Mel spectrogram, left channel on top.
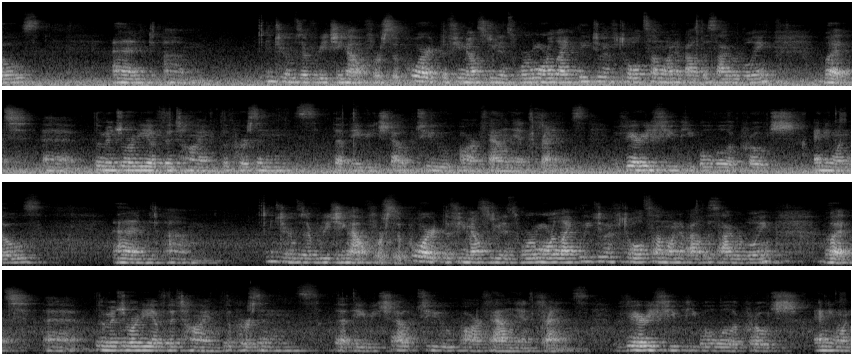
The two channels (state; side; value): noise; left; rumble, 5 dB below the sound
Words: And in terms of reaching out for support, the female students were more likely to have told someone about the cyberbullying, but the majority of the time, the persons that they reached out to are family and friends. Very few people will approach anyone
